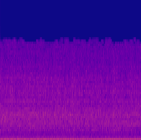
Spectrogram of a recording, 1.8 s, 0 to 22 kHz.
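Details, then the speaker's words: V2 generator/cogeneration unit with a heat exchanger, test run after many changes, fuel setting raised to the fourth position to cure fuel starvation, no electrical load: steady, even hum at constant speed, no hunting, misfire or knock; running smoothly, sound much improved. "Let's try it again now you may not hear it but the sound is much better fourth position [Music] Well, it's quite good"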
